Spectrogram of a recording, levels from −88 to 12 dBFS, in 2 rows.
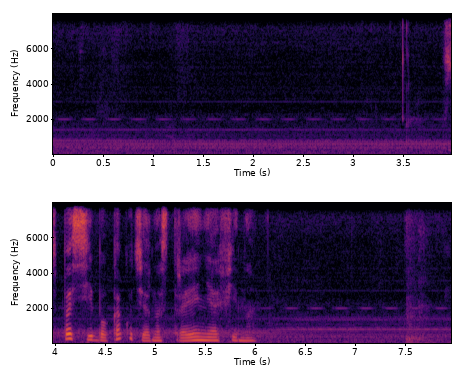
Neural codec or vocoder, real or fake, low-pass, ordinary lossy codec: none; real; none; none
